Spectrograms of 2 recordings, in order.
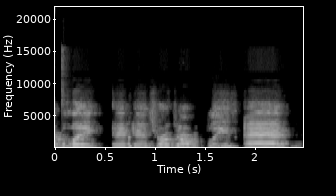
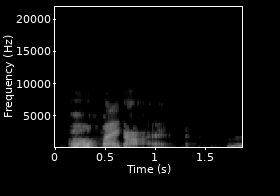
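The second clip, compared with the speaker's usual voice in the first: put-on very hushed, soft Valley Girl way of talking; 4 semitones lower, 14 dB quieter than usual. Giving a clue in a guessing game: valley girl way of talking. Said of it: "they say this is a specific way they talk".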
